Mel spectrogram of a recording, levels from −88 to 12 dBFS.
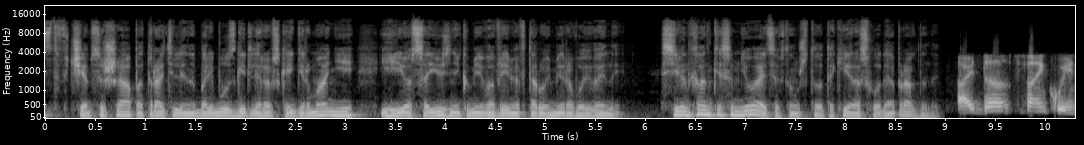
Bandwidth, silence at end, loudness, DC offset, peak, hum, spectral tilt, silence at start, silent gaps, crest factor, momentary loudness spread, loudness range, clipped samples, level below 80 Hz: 13.5 kHz; 0 s; -20 LUFS; under 0.1%; -4 dBFS; none; -5.5 dB/octave; 0 s; none; 14 dB; 7 LU; 3 LU; under 0.1%; -42 dBFS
